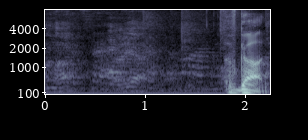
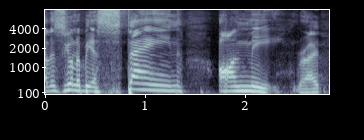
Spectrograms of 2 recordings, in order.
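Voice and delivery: ordinary talk

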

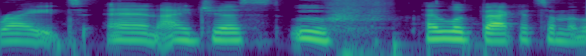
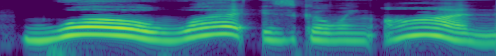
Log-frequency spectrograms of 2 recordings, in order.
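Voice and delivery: retold shock, bursting in loud then easing; shocked dad; 8 dB louder, much slower than usual. Dad finds his child on the floor, shocked. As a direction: imitate a stunned father, loud "whoa" then slower. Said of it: "he was so shocked".

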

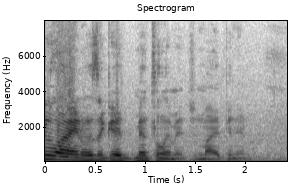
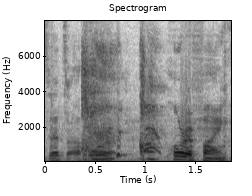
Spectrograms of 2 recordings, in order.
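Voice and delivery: ordinary talk

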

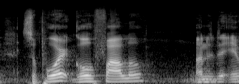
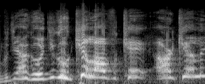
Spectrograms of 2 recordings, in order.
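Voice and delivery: incredulous. Real, not acted. Incredulous question about killing off.

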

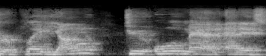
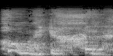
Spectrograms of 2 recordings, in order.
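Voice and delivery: startled gasp; 7 semitones higher, slower than usual. Retold or imitated. Fan realizing his hero stands behind him, startled. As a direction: jump at the sudden voice.

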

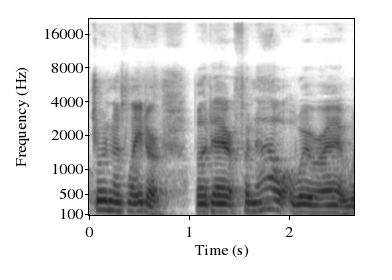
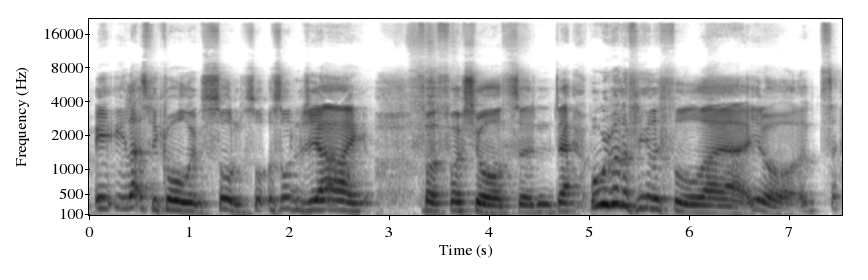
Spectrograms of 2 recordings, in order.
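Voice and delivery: a lightly put-on middle-aged fan on the phone; a fan phoning in with a sob story, lightly voiced; [name] caller voice; 3 semitones higher than usual. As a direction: play the hard-up caller, chatty and woeful. [name] voice continues.

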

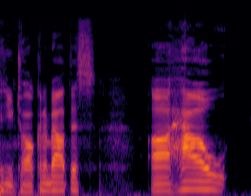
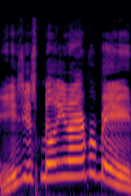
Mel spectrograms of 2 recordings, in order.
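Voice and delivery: much higher mock villain voice; smug villain line. Retelling Blaine's line in a high mock villain voice. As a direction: squeak it out as a cartoon villain. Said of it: "He's like".

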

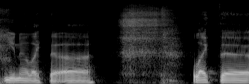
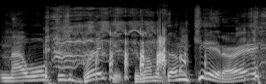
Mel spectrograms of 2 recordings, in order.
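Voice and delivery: put-on higher, defiant dumb-kid voice; a friend mocking the kid's excuse, higher defiant voice; 7 semitones higher than usual. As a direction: whine it like a cheeky kid. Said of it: "voicing the kid's excuse".

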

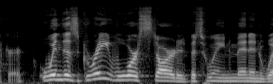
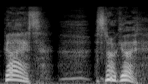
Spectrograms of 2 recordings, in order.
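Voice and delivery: breathless worry; 4 semitones higher than usual. Acted. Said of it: "he's like".

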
